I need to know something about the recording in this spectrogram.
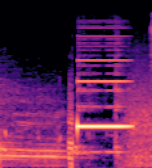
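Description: A steady high beep sounds loudly, then cuts off.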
